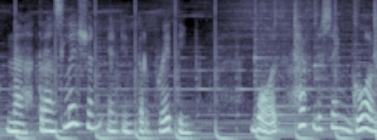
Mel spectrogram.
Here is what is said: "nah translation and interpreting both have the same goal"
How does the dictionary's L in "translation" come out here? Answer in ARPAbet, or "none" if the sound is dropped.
L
